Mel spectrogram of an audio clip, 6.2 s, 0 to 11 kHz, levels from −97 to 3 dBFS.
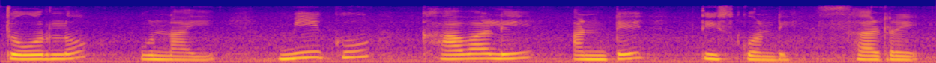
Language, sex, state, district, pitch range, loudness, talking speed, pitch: Telugu, female, Andhra Pradesh, Annamaya, 205-250 Hz, -18 LUFS, 65 wpm, 230 Hz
